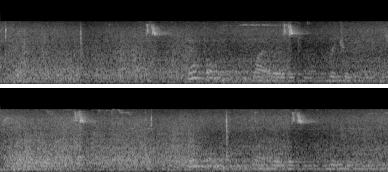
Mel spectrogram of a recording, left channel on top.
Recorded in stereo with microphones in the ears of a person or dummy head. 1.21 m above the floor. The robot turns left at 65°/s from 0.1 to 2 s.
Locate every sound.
1.9 s a woman speaking: 50° left (ahead or behind), 3 m; by 3.8 s 55° left (ahead or behind), 3 m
